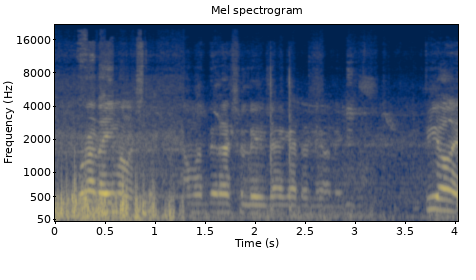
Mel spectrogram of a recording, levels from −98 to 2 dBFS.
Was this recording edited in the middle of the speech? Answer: yes; 1 cut; at 1.3 s

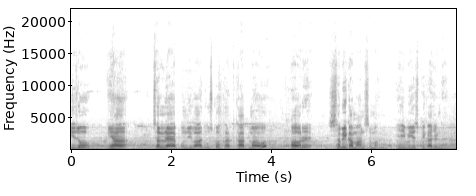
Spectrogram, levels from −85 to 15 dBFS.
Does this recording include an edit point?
no; 0 cuts

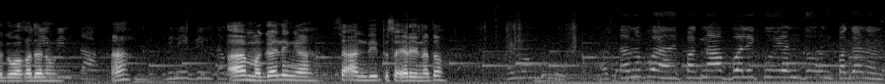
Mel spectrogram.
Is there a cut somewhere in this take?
no; 0 cuts

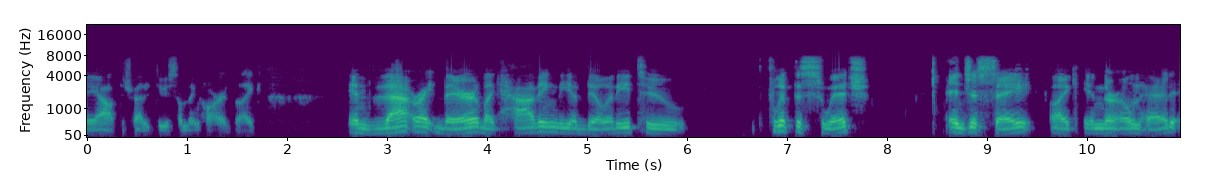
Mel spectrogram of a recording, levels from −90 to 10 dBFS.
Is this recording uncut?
yes; 0 cuts

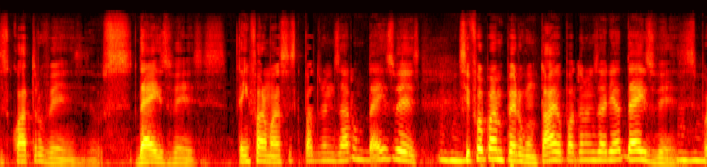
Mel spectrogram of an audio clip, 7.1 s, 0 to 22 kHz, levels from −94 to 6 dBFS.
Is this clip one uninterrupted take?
yes; 0 cuts

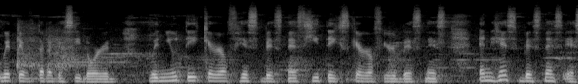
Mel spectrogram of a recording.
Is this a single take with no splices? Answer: yes; 0 cuts

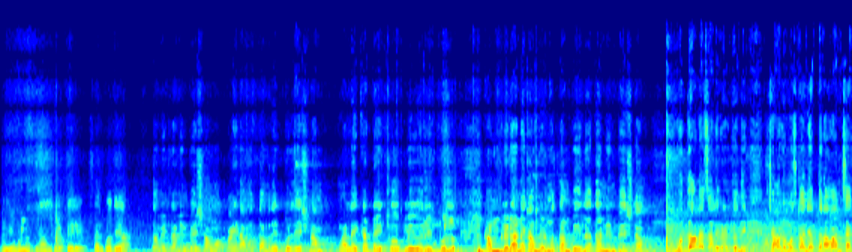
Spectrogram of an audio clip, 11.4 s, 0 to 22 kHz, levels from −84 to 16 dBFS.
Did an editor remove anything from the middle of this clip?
yes; 2 cuts; at 2.0 s, 8.9 s

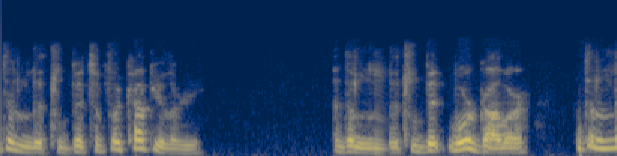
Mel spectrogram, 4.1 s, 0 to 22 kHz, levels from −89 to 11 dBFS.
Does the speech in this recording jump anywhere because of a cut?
no; 0 cuts

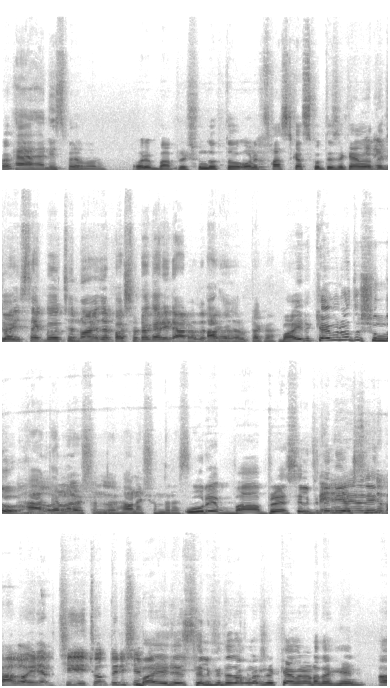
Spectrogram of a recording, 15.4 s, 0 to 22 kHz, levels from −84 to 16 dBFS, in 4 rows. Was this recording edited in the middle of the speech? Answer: no; 0 cuts

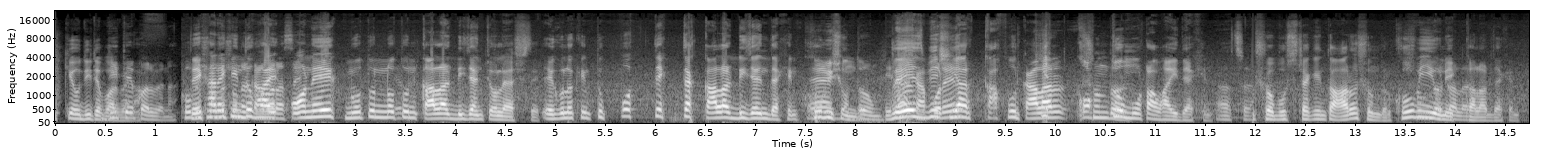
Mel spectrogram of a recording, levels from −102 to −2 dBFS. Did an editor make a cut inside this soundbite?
yes; 4 cuts; at 1.1 s, 4.7 s, 8.2 s, 12.0 s

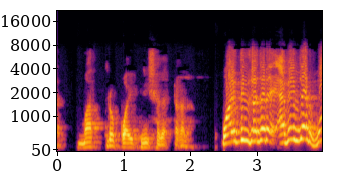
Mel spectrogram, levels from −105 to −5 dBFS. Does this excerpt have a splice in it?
yes; 1 cut; at 2.3 s

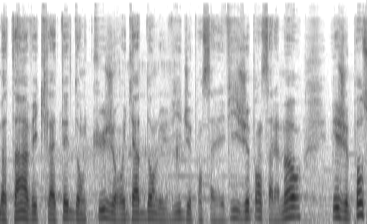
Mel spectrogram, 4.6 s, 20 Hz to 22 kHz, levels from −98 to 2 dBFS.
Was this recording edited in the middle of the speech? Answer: no; 0 cuts

